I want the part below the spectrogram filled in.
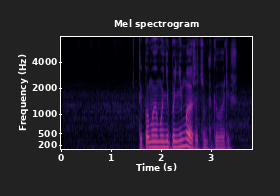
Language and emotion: Russian, angry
